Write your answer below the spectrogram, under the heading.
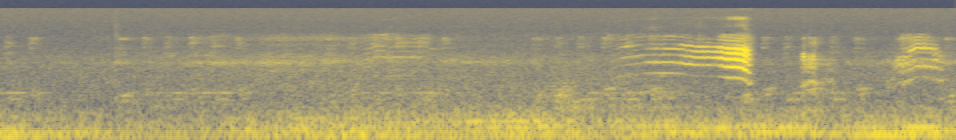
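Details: Kittens and adult cats playing or fighting; a couple of high, falling meows near the end, one sharp descending cry and a shorter rising-falling mew, over low rumbling background noise.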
